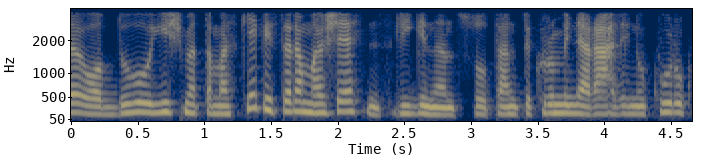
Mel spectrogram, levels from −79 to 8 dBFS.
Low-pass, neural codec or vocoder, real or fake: 3.6 kHz; codec, 16 kHz, 0.7 kbps, FocalCodec; fake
